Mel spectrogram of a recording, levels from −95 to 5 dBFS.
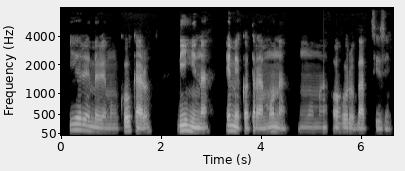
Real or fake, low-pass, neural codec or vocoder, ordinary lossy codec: real; none; none; none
